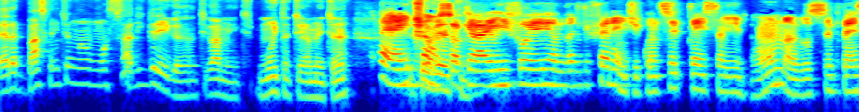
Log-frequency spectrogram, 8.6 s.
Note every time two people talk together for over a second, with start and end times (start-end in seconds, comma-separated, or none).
none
